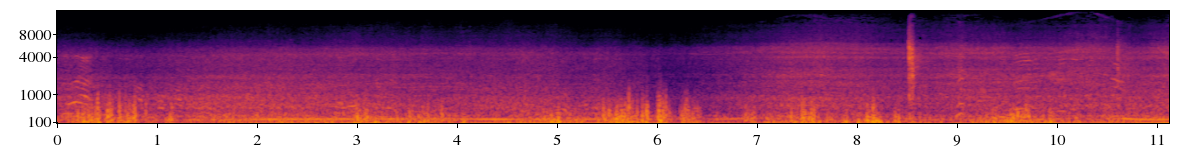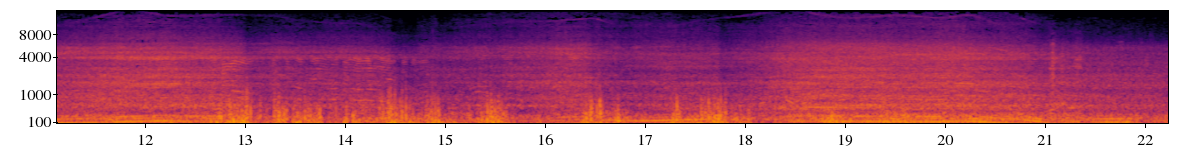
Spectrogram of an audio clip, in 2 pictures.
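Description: Jeep Wrangler Rubicon's engine working hard in low range as it crawls up a steep, muddy, rutted firebreak, its revs rising and falling repeatedly as the driver feeds throttle over the ruts. A couple of sharp knocks come from the chassis and suspension striking the ground along the way.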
